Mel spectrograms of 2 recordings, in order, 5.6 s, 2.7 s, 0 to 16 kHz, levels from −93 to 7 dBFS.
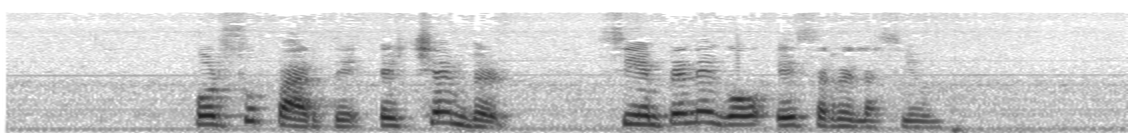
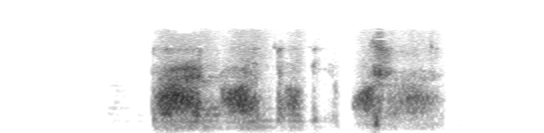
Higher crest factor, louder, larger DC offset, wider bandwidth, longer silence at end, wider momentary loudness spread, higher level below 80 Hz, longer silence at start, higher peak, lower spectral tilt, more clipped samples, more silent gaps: second, 16 dB vs 22 dB; first, -16 LUFS vs -21 LUFS; neither; first, 11 kHz vs 6.8 kHz; first, 0.85 s vs 0.55 s; second, 10 LU vs 19 LU; first, -54 dBFS vs -86 dBFS; first, 1 s vs 0.75 s; about the same, -2 dBFS vs -4 dBFS; first, -6.5 dB/octave vs -3 dB/octave; neither; second, none vs 1.71-1.76 s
